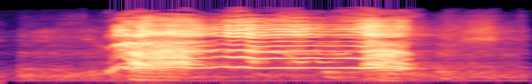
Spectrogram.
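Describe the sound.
A person imitates a little monkey's screaming with one long, loud, high-pitched wailing cry that holds steady for about a second and a half, then cuts off, heard on its own.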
